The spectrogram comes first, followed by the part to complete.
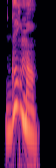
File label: "gourmand", French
